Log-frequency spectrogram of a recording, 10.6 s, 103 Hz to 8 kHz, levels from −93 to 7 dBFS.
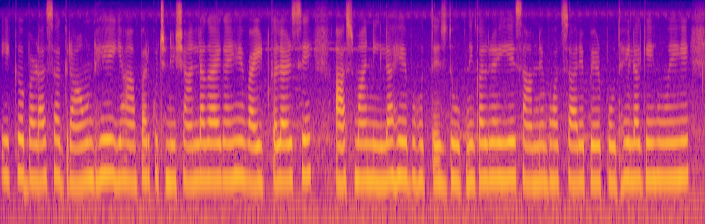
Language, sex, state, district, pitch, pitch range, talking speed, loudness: Hindi, female, Chhattisgarh, Bilaspur, 245 Hz, 240-250 Hz, 175 wpm, -14 LUFS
